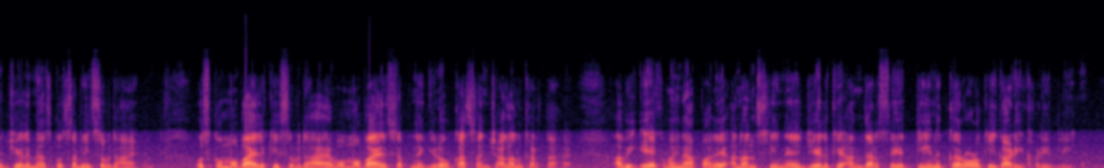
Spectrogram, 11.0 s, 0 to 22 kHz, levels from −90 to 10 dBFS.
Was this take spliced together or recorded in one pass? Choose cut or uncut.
uncut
